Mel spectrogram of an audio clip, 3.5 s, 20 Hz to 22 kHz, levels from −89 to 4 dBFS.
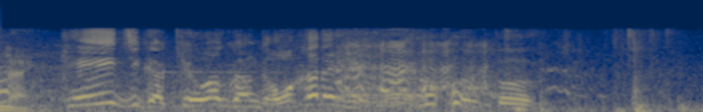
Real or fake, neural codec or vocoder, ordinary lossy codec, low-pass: real; none; none; none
